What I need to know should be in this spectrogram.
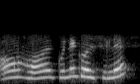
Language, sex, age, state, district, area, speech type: Assamese, female, 18-30, Assam, Sivasagar, rural, conversation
